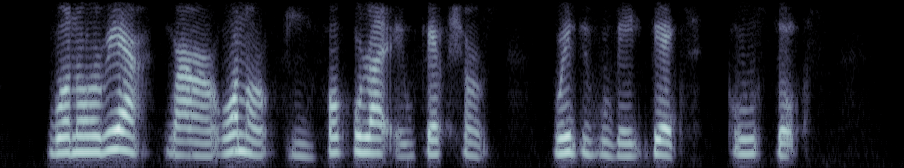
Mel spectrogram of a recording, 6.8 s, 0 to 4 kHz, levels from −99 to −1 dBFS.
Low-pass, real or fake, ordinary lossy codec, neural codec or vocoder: 3.6 kHz; fake; Opus, 32 kbps; autoencoder, 44.1 kHz, a latent of 192 numbers a frame, MeloTTS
